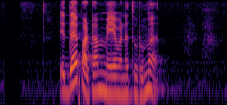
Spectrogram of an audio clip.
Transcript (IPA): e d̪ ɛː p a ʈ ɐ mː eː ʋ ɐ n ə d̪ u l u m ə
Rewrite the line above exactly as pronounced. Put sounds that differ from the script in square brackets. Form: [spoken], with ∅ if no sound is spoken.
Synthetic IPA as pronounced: e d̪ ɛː p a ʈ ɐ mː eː ʋ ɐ n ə [t̪] u [ɾ] u m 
